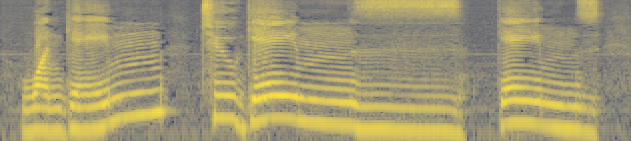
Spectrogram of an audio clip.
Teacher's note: m sound which is a voiced consonant so because of that when you add an s the s should also be voiced · the last sound you hear in the word game is the m sound which is a voiced consonant so because of that when you add an s the s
